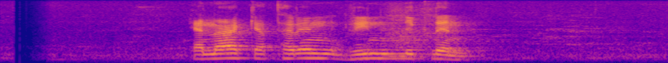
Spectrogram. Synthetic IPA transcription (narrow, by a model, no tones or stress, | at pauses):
ɛnakɛt̪ʰaɾenɡɾinlikʰlen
